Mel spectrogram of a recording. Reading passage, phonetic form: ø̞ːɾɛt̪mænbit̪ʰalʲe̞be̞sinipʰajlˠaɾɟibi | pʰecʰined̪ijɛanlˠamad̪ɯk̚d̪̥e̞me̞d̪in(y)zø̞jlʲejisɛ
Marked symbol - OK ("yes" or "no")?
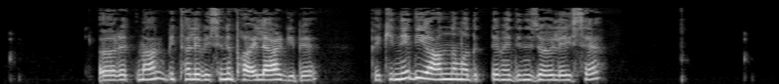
no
